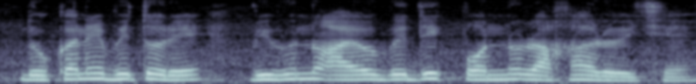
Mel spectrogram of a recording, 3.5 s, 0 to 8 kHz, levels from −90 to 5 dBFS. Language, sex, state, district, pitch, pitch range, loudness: Bengali, male, West Bengal, Alipurduar, 165 Hz, 160-180 Hz, -15 LUFS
